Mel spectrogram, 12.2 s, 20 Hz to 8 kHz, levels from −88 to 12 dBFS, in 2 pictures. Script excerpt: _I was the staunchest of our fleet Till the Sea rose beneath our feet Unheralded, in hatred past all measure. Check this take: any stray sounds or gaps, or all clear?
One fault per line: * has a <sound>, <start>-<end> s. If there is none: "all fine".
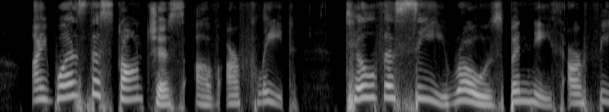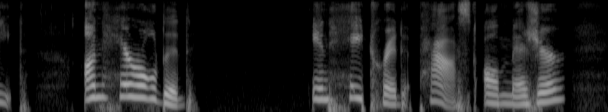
all fine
